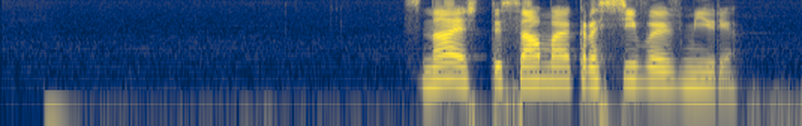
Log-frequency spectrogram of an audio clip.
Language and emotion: Russian, positive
